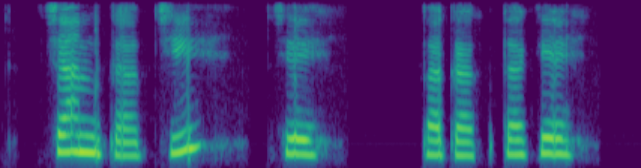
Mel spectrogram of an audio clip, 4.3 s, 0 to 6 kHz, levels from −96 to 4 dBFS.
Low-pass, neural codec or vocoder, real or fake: 5.4 kHz; codec, 16 kHz, 4 kbps, FunCodec, trained on Chinese and English, 50 frames a second; fake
